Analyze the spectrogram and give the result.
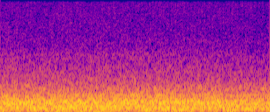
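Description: An airplane taking off, its engines roaring in a loud, steady, low rumble that fills the whole stretch, a dense continuous drone with no voices over it.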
